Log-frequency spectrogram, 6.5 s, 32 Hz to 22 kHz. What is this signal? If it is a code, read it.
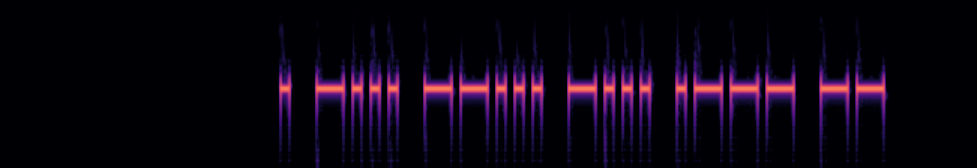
Morse code, heard as a keyed tone, about 20 wpm, 700 Hz. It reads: EB7BJM
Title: DXCC-100 Call Signs - 6 Characters - Repeated 3x - 20wpm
